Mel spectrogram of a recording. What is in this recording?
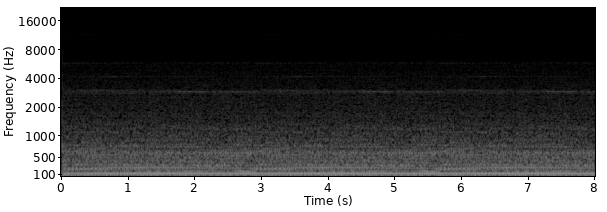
washing machine A (monaural) - Spin 4
Original 3s field recording pitch-shifted to remove pitch variation due to change in spin speed. Then three concatenated with fade-in/fade-out to create longer file. Acoustics Research Centre University of Salford
processed, recording, washing-machine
